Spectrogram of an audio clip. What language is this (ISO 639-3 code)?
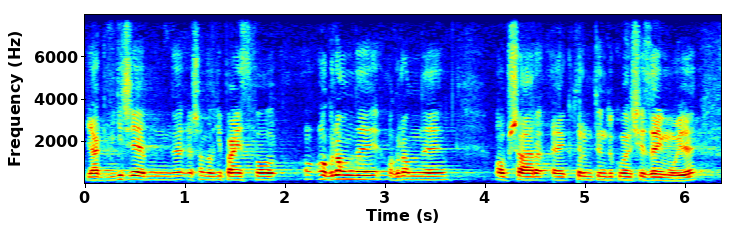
pol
